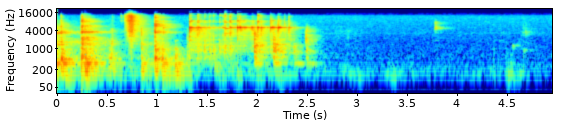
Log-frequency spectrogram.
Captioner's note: bursting of air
